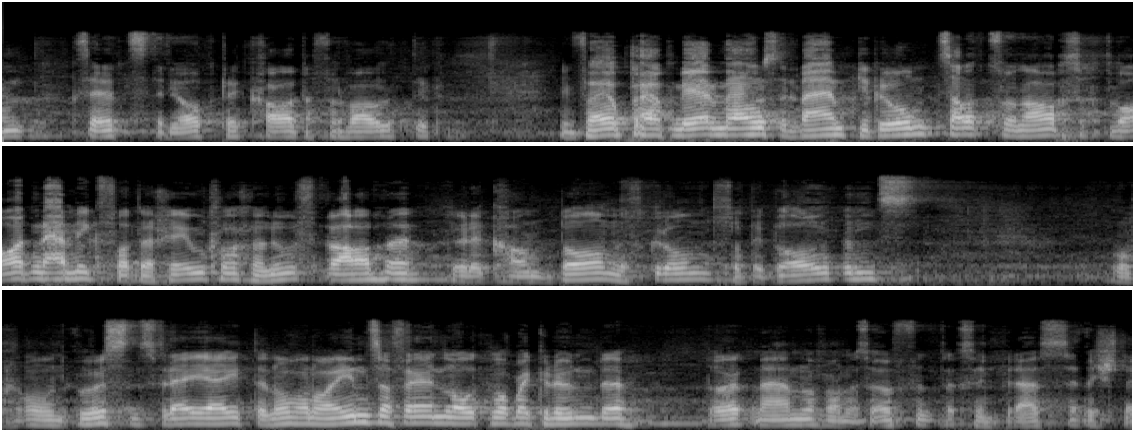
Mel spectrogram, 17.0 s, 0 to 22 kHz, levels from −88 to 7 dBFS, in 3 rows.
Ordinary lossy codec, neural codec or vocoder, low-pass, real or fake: none; codec, 24 kHz, 1 kbps, SNAC; 9.9 kHz; fake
